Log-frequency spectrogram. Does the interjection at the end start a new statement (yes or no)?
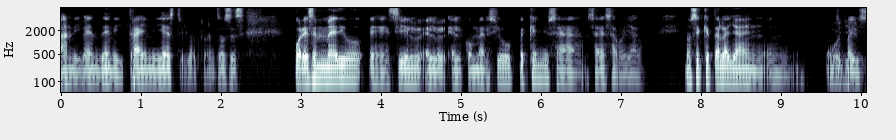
yes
